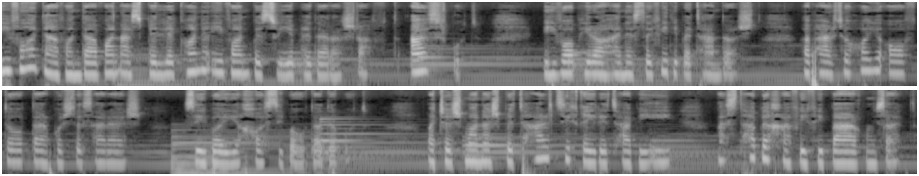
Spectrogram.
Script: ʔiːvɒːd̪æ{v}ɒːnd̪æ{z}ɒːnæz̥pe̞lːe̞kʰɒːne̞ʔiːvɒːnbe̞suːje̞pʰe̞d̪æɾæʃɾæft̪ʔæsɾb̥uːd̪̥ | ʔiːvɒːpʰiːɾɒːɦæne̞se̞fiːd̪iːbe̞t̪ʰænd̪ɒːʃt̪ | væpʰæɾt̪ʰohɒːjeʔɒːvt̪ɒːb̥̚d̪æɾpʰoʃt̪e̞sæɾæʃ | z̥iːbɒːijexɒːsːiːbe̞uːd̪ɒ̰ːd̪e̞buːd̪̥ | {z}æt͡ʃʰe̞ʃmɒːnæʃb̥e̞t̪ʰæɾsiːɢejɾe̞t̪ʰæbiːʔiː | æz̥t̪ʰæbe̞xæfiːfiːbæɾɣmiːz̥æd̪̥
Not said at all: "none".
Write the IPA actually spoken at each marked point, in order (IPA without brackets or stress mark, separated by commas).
v, v, v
